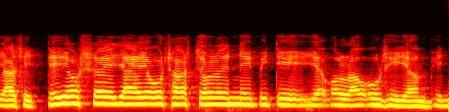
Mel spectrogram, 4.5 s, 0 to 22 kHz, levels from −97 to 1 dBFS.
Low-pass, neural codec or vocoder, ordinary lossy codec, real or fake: 7.2 kHz; codec, 16 kHz, 16 kbps, FreqCodec, larger model; none; fake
